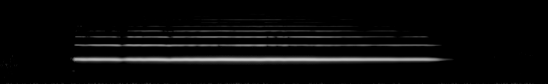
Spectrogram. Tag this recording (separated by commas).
Musical instrument, woodwind instrument, Music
